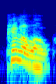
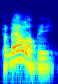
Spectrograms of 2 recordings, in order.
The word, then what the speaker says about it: Penelope: it and i say pentalope and everybody class breaks out laughing it was penelope but i pronounced it pentelope and i i was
